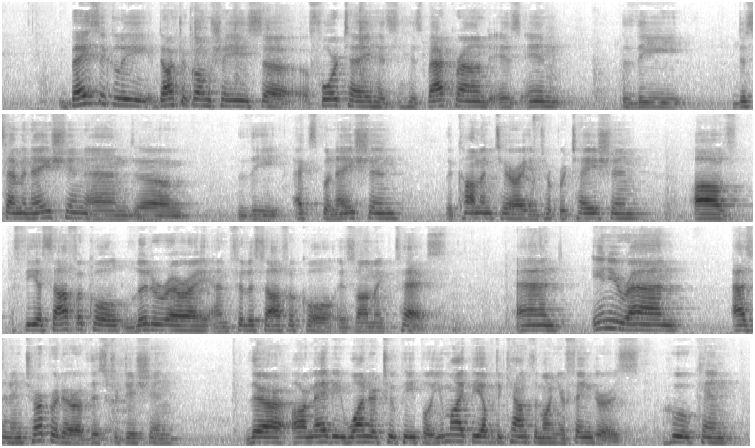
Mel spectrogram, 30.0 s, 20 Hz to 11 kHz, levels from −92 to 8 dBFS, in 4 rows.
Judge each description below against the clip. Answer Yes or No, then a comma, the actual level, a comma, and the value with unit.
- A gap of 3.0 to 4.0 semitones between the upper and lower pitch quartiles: Yes, average, 3.3 semitones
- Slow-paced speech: Yes, slow, 110 wpm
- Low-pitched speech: No, medium, 150 Hz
